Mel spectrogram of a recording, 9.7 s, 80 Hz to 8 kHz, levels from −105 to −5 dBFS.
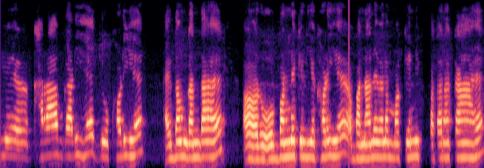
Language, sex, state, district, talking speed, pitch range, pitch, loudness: Angika, female, Bihar, Purnia, 140 wpm, 210-240 Hz, 220 Hz, -17 LUFS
